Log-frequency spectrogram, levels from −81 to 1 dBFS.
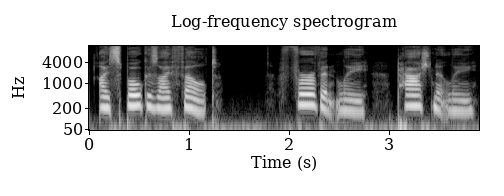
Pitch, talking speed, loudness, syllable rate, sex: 195 Hz, 90 wpm, -16 LUFS, 4.9 syllables/s, female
